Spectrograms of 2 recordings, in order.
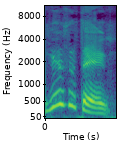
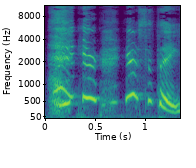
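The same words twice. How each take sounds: First: Said in the usual way. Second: "Here" jumps high, then "here's the thing" falls; emphatic here. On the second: Real, not acted. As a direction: hit "Here" hard and high, let the phrase drop.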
